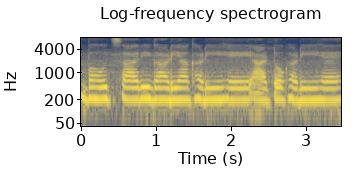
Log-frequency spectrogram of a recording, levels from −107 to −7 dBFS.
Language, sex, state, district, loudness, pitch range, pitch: Hindi, female, Chhattisgarh, Raigarh, -15 LUFS, 200-210 Hz, 205 Hz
